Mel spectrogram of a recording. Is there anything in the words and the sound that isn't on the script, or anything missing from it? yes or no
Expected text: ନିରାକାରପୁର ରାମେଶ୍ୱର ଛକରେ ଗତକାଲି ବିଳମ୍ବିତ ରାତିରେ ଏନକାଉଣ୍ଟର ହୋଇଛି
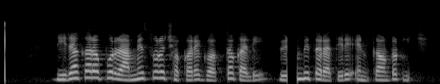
yes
